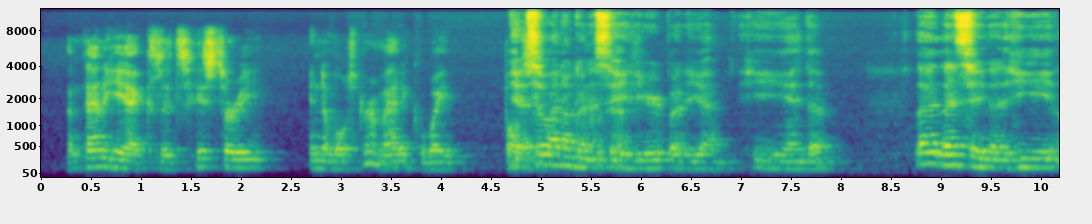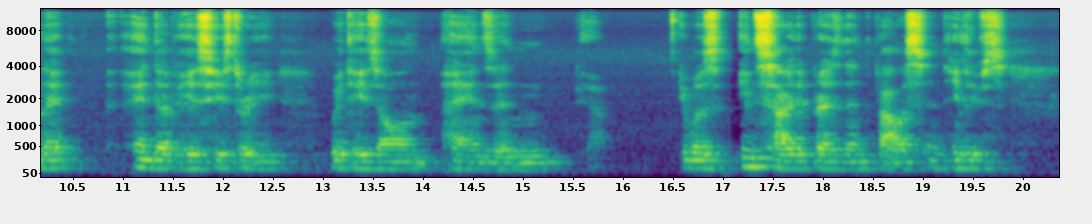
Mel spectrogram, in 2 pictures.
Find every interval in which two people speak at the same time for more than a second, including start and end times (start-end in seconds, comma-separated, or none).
4.6-5.8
